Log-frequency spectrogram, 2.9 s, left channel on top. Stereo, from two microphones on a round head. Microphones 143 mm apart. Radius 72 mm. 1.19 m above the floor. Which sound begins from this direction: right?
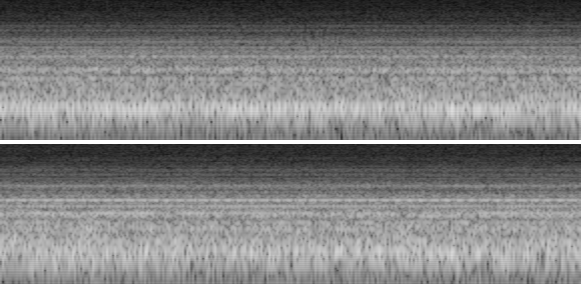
An engine running, at 0.0 s.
